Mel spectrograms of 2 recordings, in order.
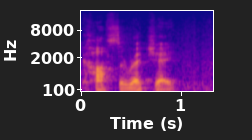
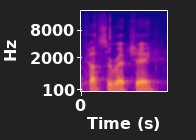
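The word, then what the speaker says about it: Casarecce: the show, and he said this is called Casaretche. That's the name of the pasta, Casaretche.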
